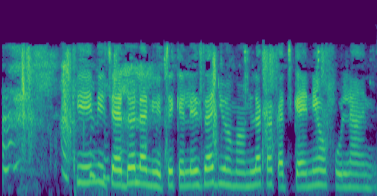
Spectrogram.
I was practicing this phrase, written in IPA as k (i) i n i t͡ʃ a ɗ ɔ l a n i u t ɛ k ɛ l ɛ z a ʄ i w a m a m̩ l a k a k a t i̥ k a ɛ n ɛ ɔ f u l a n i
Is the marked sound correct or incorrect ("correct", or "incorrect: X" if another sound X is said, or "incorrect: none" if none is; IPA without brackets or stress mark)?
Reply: correct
